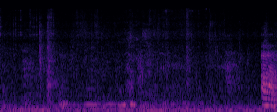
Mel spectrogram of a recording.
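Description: Low rumbling hall noise with a few faint clicks, and a faint, thin whining voice from about one to three seconds in.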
